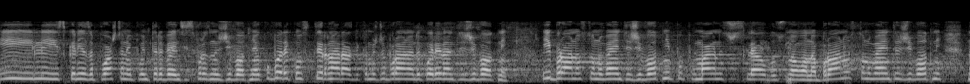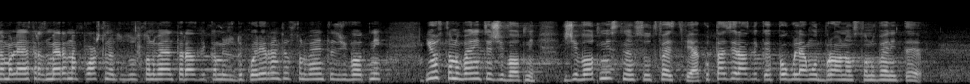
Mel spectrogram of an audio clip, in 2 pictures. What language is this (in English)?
Bulgarian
